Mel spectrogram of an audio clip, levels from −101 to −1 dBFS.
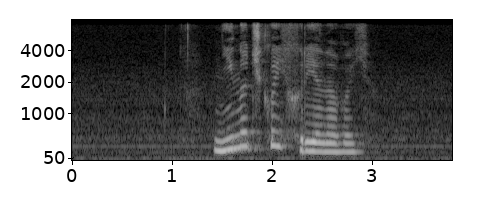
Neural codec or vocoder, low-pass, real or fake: none; 7.2 kHz; real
